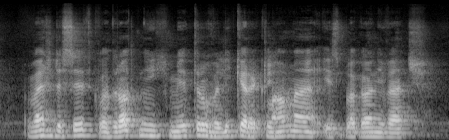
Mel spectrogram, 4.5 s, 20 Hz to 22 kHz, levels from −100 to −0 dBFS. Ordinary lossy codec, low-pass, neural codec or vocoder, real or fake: none; 19.8 kHz; vocoder, 44.1 kHz, 128 mel bands, Pupu-Vocoder; fake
